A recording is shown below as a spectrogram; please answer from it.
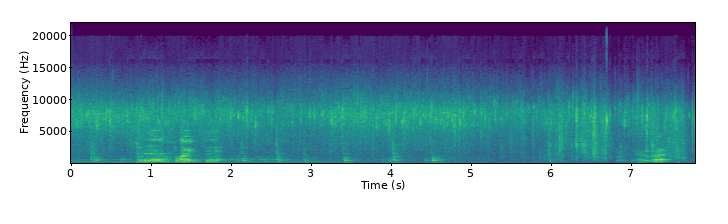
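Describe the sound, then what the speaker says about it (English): A teaspoon of butter sizzles in a hot pan with a bright, steady hiss that swells in spots. Being prepared for Cajun shrimp pappardelle, it crackles close and continuous beneath brief spoken words. "Then I'm going to put like a teaspoon of this butter in there."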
